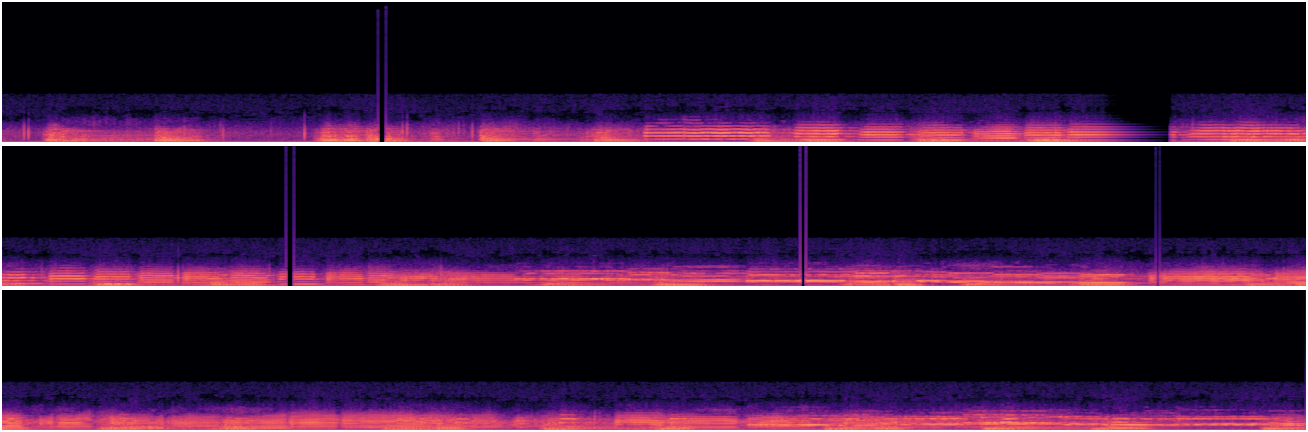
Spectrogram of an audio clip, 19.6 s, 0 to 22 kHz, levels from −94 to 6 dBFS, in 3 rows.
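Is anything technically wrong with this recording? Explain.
Yes. There are several faults, all in a call path whose bandwidth stops at 8 kHz, which fits G.722 at 64 kbps.

Block of digital silence, four times: 1.88–1.92 s, 7.94–7.98 s, 10.51–10.54 s and 12.29–12.31 s. In each case the output buffer was not filled in time, or a calculation produced invalid values, so a run of samples was set to zero. The holes last 40, 40, 29 and 20 ms. Each one cuts straight to silence and back with no fade. At these lengths they come across as short holes.

Call audio freeze, 5.44–5.86 s. The likely cause is packets being delayed in transit until the jitter buffer ran dry. The receiver then kept repeating the last sound for about 400 ms, which you hear as a fading buzz or hiss with no true silence. When the packets arrived, the audio resumed exactly where it had stopped. Nothing is lost, but a 400 ms pause has been inserted and the delay grows by that amount.

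Skip ahead, 6.08–6.11 s. Audio was already queued when a stretch was dropped, either in transit or when the buffer overflowed. Playback jumps forward with only about 14 ms of filler. Roughly a fifth of a second of material is missing, and the two sides of the jump are joined almost directly. This recovers part of the delay built up during the freeze.

Jitter buffer slow-down, 6.66–10.67 s. The buffer was low on audio, so the receiver built a reserve by repeating single pitch periods and slivers of pauses. This adds 126 ms over about four seconds, so playback runs at 97% speed with the pitch unchanged. Sounds are slightly drawn out and there may be a faint warble. The silence blocks at 7.94 s and 10.51 s fall inside this stretch.

Jitter buffer speed-up, 11.06–12.95 s and 14.41–16.71 s. The buffer held more audio than its target, so the receiver trimmed short pieces of one or a few pitch periods, again and again. 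The first stretch runs at 112% and removes about a fifth of a second, which sounds noticeably hurried at the same pitch. The second runs at 102% and removes only a few tens of milliseconds, so it is barely noticeable.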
